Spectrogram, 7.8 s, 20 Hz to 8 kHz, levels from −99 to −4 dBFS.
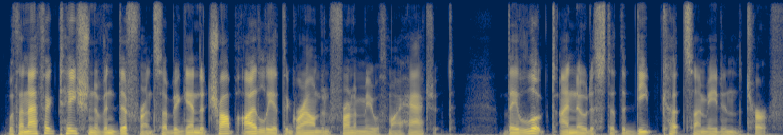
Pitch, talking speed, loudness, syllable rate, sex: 95 Hz, 255 wpm, -24 LUFS, 6.5 syllables/s, male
